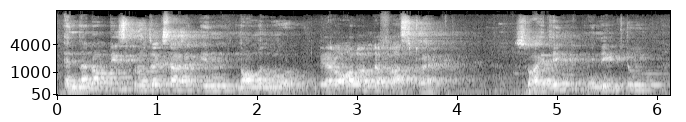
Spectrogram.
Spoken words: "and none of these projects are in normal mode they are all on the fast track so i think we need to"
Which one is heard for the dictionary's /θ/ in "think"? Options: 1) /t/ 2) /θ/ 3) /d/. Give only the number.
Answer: 1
